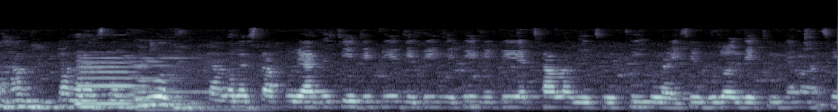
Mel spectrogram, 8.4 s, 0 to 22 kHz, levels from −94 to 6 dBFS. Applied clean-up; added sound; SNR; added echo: classical method WPE with log-MMSE.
